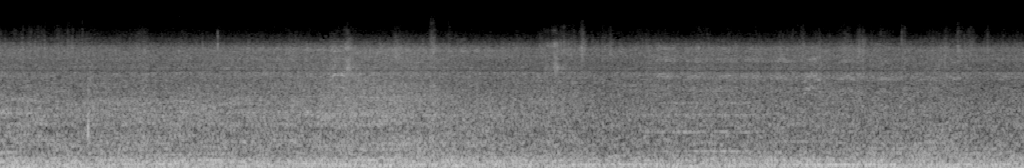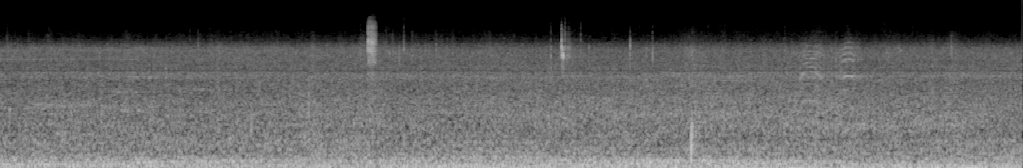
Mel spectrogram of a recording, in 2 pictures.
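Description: Steady outdoor background rumble, strongest in the low end, with a few faint sharp clicks about two-thirds of the way through.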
